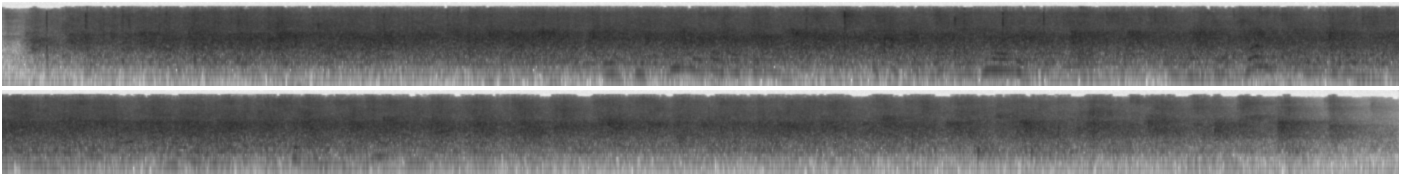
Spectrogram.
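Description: Sustained applause from a sizable crowd at a church community gathering, honoring a long-time church warden, dense and steady for about twenty seconds, loud, with no talking over it, tapering only slightly at the end.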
